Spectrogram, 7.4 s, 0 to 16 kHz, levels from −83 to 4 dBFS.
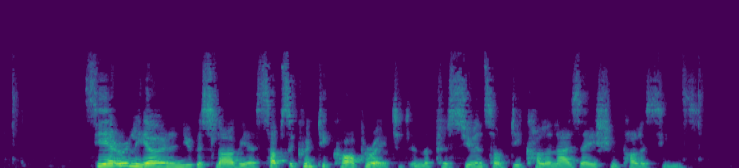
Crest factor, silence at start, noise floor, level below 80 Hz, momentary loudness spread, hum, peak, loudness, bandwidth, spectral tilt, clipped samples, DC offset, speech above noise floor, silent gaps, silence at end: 20 dB; 0.95 s; -78 dBFS; -68 dBFS; 16 LU; none; 0 dBFS; -20 LUFS; 10.5 kHz; -6.5 dB/octave; under 0.1%; under 0.1%; 59 dB; none; 0.6 s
